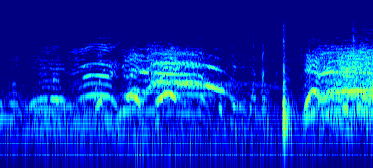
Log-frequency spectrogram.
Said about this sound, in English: Whole North United's team up screaming and cheering on Trey Tucker for just getting a base on balls.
